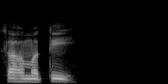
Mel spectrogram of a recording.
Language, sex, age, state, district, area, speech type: Maithili, male, 18-30, Bihar, Darbhanga, urban, read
